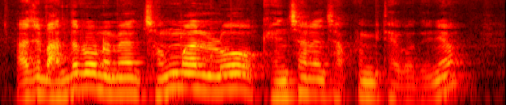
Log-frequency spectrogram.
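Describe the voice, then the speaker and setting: A man's lively intonation in a very clean recording with a silent background. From Chungcheong, Korea. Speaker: craft instructor. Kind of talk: tutorial. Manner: halting, stumbling over words.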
